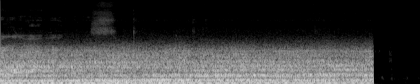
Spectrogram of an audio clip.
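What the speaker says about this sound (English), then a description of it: "now a helicopter is going over" A helicopter flies overhead, making a loud, steady rumbling wash of rotor and engine noise that holds for nearly four seconds and then cuts off abruptly into silence.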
